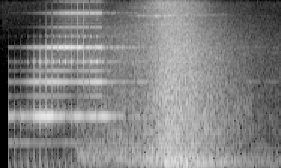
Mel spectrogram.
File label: player progression gauge start level up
